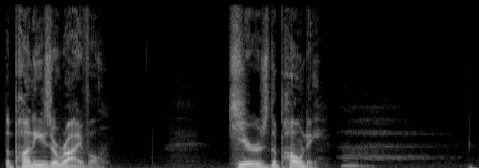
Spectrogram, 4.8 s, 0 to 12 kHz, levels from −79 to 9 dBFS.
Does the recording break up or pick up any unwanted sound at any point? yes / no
yes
